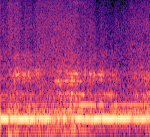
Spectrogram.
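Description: A single string stretched against the stainless-steel drum of a street urinal, bowed with a violin bow and picked up electrically: one loud, sustained droning note rich in overtones, dipping briefly near the end as the bow changes direction.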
